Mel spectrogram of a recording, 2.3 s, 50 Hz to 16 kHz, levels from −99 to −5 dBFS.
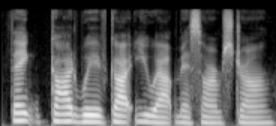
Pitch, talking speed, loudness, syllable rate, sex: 180 Hz, 235 wpm, -18 LUFS, 4.5 syllables/s, female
